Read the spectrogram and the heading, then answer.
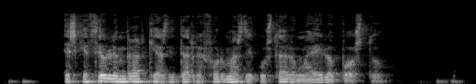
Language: Galician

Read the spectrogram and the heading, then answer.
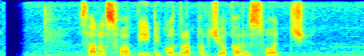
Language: Javanese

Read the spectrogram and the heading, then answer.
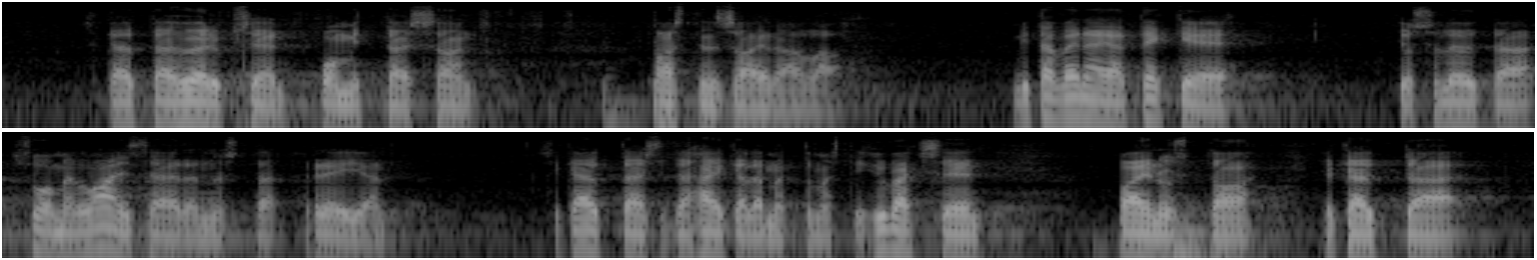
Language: Finnish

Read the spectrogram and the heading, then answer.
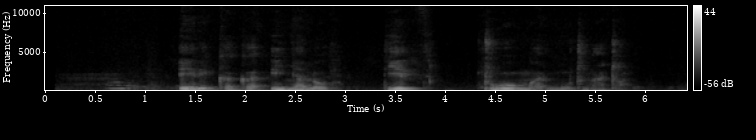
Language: Luo (Kenya and Tanzania)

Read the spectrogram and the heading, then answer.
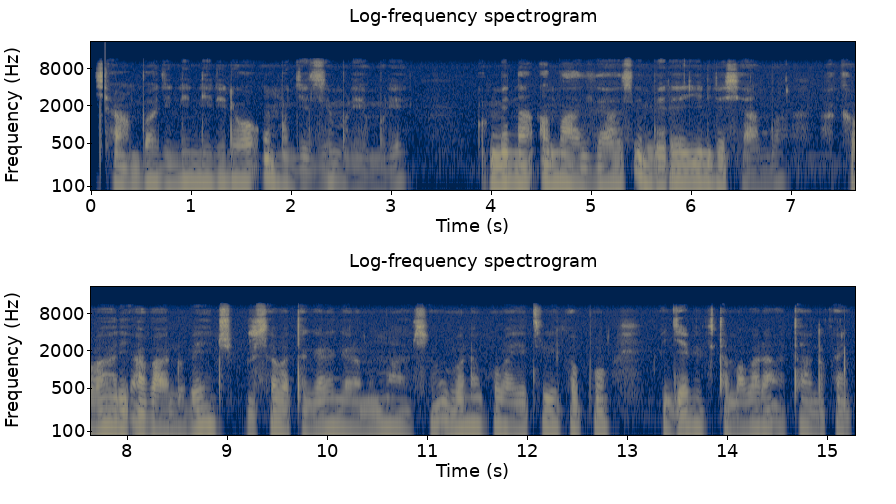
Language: Kinyarwanda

